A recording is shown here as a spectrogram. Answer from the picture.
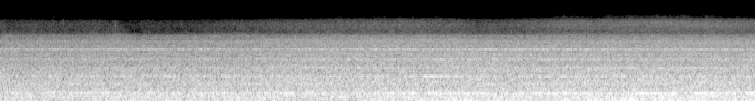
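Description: Double-deck TGV high-speed train running past along a station track: a steady rumbling rush with a constant hum, growing slightly louder about halfway through.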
